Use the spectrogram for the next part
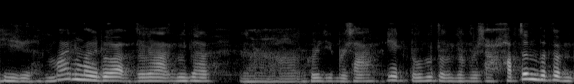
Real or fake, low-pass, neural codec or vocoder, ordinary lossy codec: fake; 7.2 kHz; autoencoder, 22.05 kHz, a latent of 192 numbers a frame, VITS, trained on one speaker; Opus, 24 kbps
